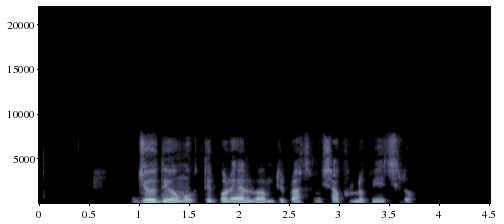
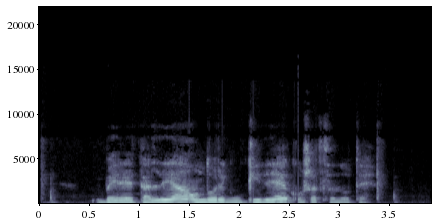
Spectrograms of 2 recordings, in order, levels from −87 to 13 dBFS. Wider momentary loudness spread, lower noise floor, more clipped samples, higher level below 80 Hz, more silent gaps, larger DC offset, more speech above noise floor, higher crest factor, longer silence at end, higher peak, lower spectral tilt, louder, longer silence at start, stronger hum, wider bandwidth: second, 15 LU vs 18 LU; first, -81 dBFS vs -46 dBFS; neither; second, -68 dBFS vs -60 dBFS; neither; neither; first, 58 dB vs 29 dB; first, 20 dB vs 14 dB; first, 0.8 s vs 0.5 s; about the same, -6 dBFS vs -4 dBFS; about the same, -5.5 dB/octave vs -5.5 dB/octave; second, -23 LUFS vs -17 LUFS; first, 0.95 s vs 0.6 s; neither; second, 8 kHz vs 9.2 kHz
